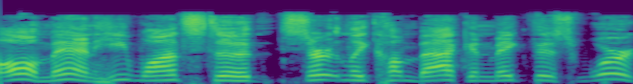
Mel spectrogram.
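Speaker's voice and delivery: plain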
